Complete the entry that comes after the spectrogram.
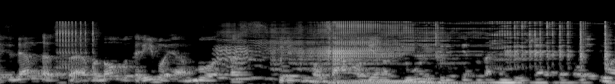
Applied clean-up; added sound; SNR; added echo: classical method Wiener filter.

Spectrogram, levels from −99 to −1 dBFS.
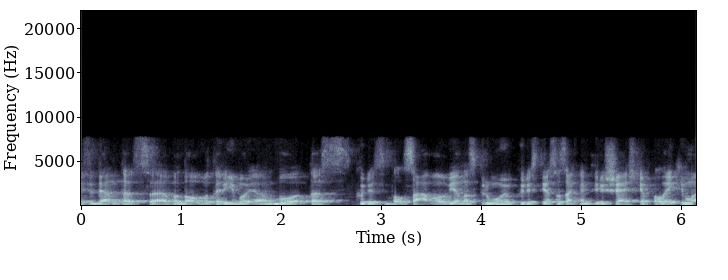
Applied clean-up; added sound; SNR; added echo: none; none; none; none.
